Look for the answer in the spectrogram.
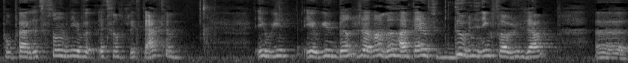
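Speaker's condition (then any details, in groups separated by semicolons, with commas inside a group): Multiple sclerosis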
